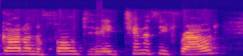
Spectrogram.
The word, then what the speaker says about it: Timothy Froude: And I've got on the phone today Timothy Froude. I think I said your name right, Timothy. Thank you for joining us today. Thanks for having me, Alan, and you did indeed pronounce it correctly.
